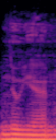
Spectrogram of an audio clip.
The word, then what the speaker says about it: nuyen: So you'll see a lot of Japanese references in here, like the money called nuyen, which is obviously nu plus yen, even though it's spelled nu.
